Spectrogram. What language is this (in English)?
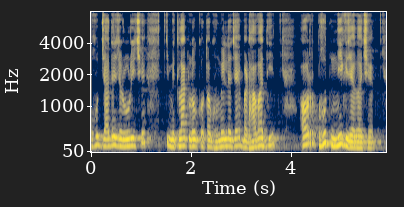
Maithili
